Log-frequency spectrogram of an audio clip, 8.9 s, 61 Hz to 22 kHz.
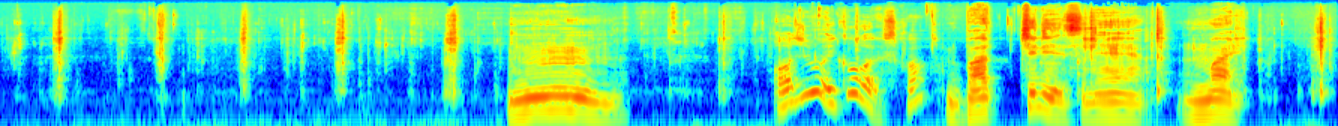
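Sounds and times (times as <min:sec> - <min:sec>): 
canned pickled daikon radish being chewed: 0:00.0 - 0:08.9
person humming approvingly: 0:03.4 - 0:04.2
speech: 0:03.4 - 0:04.2, 0:05.2 - 0:08.4.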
